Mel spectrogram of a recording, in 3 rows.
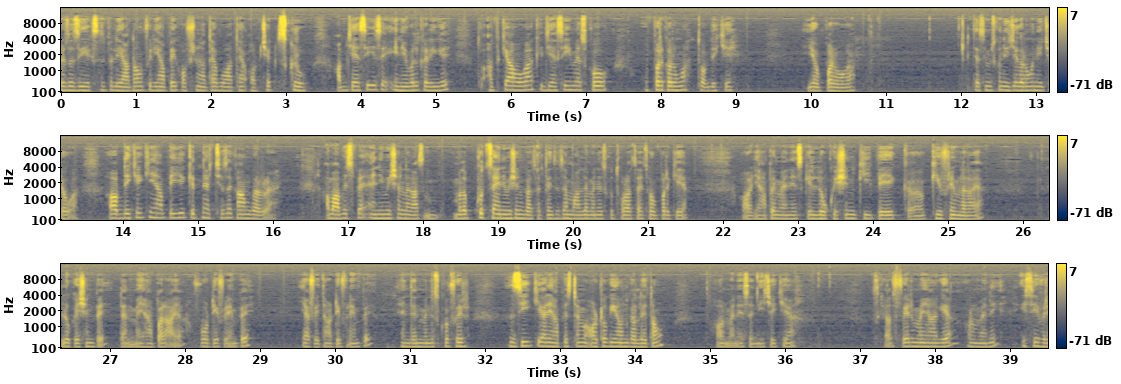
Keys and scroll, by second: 7.4 g, 10.6 z, 19.9 g, 20.8 z, 25.2 i, 33.7 g, 34.8 z.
